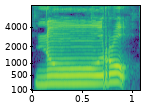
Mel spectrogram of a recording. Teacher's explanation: نون واو پیش نو، رو پیش رو، نورو، یہاں پر واو مدہ ہے اور یہ ہے حرکت، رو پر صرف حرکت ہے، اس کو جلدی پڑھیں گے، نو کو کھینچیں گے۔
